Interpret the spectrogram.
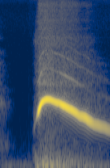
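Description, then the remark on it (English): A single human whistle rises sharply, then glides slowly downward in pitch for about a second, clear and fairly loud with no speech around it. “Zeta whistled.”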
